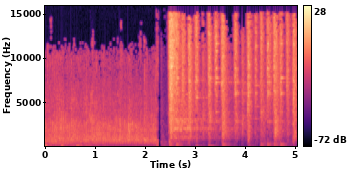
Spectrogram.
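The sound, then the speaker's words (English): A crowd claps their hands in praise, first a dense wash of applause, then steady rhythmic hand claps keeping a beat of about two per second, fairly loud, with a faint tone underneath. “Come on, clap your hands and praise.”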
